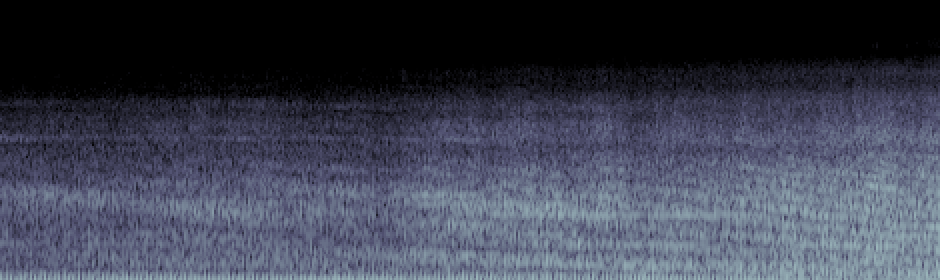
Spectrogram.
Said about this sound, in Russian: Тут даже вертолет летит.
